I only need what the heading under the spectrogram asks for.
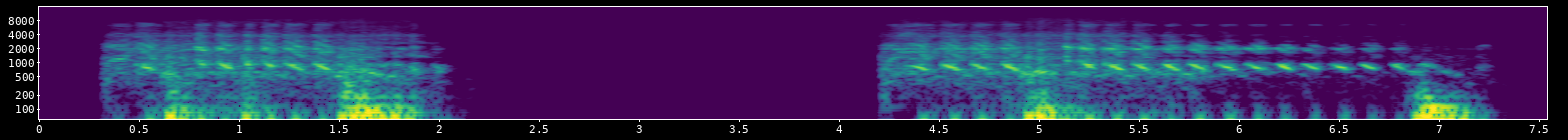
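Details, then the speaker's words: BMW K100 with fresh fuel and a new fuel filter (choke light stuck on): two cranking bursts with even chuffing compression beats and brief catches, but it never runs. Cranks but won't start; fuel pressure and regulator are to be checked. "it now has been filled up with fresh Fuel and does turn over and tries to start as you can hear it tries to start a little bit there so let's try it"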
